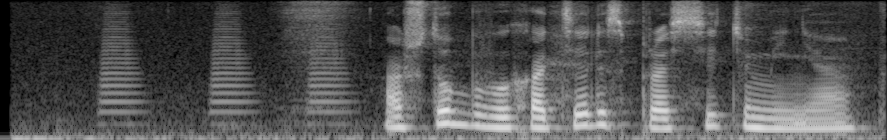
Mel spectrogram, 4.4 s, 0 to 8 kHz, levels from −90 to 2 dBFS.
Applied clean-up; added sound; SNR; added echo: none; Brass instrument; 19 dB; none.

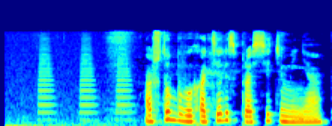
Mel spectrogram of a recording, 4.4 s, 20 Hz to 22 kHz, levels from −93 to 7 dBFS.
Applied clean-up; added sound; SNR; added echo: classical method Wiener filter.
